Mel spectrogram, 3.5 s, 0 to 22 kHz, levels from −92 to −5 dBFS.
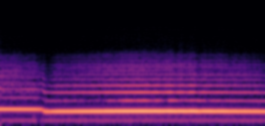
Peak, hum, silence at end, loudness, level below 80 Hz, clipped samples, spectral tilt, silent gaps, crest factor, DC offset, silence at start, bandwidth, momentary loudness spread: -16 dBFS; none; 0 s; -23 LUFS; -74 dBFS; under 0.1%; -8.5 dB/octave; none; 6 dB; under 0.1%; 0 s; 4.6 kHz; 6 LU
